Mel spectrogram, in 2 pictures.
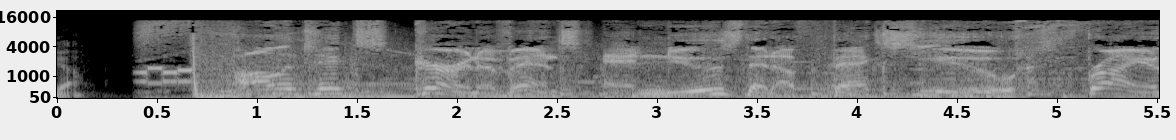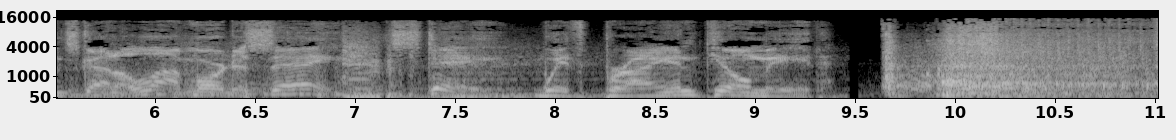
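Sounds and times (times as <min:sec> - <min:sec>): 
speech: 0:00.0 - 0:00.2, 0:00.9 - 0:09.4
car engine in poor shape turning over: 0:09.6 - 0:11.0.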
